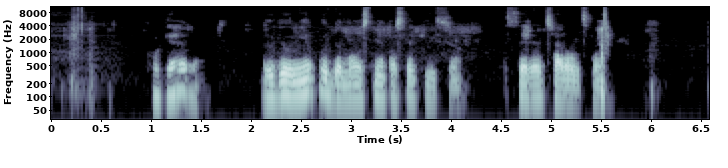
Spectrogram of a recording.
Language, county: Lithuanian, Kaunas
